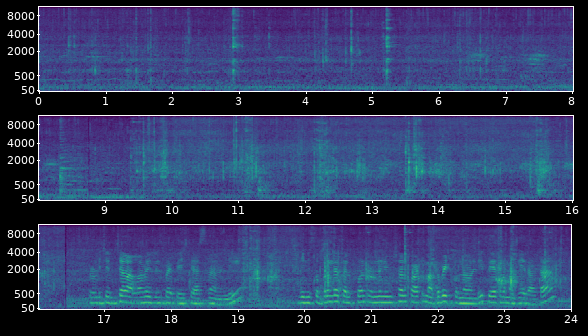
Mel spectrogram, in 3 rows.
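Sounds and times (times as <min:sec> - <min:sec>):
crabs sizzling in hot oil: 0:00.0 - 0:24.0
steel spoon scraping pot: 0:09.4 - 0:16.1, 0:19.0 - 0:24.0.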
